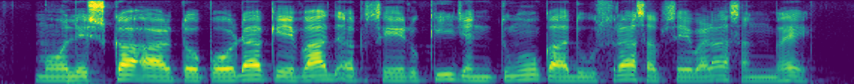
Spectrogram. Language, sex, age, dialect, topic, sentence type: Hindi, male, 18-24, Awadhi Bundeli, agriculture, statement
